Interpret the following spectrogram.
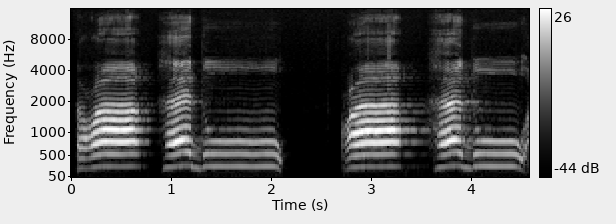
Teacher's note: عا میں کھینچ رہے، دو میں کھینچ رہے، بیچ میں ہا ہے جس کے اوپر زبر ہے، اسے بالکل بھی نہیں کھینچنا، بغیر کھینچے پڑھیں گے۔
